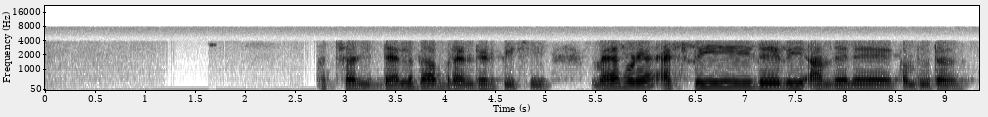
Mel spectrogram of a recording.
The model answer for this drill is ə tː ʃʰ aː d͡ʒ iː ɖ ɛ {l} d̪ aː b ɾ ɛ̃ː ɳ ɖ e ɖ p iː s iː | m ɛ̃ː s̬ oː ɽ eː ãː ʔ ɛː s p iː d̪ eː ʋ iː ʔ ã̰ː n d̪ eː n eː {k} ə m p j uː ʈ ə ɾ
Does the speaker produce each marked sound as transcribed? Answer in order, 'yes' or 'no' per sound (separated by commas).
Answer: yes, yes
